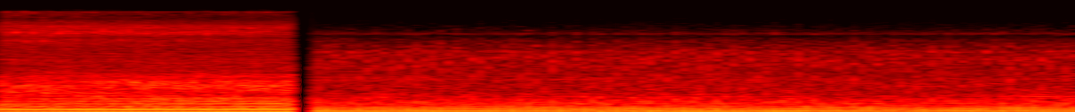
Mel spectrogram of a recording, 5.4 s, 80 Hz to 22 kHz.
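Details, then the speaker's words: Toro Recycler 22" self-propelled mower, 6.5 HP Tecumseh single-cylinder, after clearing a hydrolock (oil in combustion chamber) and carb clean with new needle, float, gasket, bowl and fresh gas: settles into steady even putter after brief stop, no misses or knocks; runs healthy. "then I'm gonna try it started pulled it Bob about five times pretty hard some more oil came out"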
